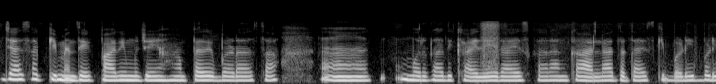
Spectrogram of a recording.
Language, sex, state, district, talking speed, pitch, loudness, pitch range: Hindi, female, Uttarakhand, Tehri Garhwal, 210 wpm, 190 Hz, -13 LUFS, 185-195 Hz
